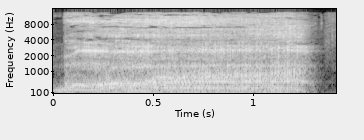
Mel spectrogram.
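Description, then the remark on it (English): A single long, loud belch into a microphone as a mic test, rumbling steadily for over a second before cutting off abruptly into near silence. “Belch.”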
